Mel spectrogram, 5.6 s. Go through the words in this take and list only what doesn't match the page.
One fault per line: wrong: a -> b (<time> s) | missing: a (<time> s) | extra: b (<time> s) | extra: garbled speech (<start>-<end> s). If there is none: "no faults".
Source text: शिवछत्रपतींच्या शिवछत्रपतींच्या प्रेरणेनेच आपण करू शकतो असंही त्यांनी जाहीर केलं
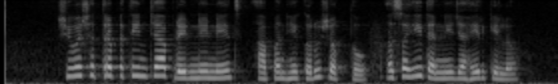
missing: शिवछत्रपतींच्या (1.6 s)
extra: हे (2.9 s)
